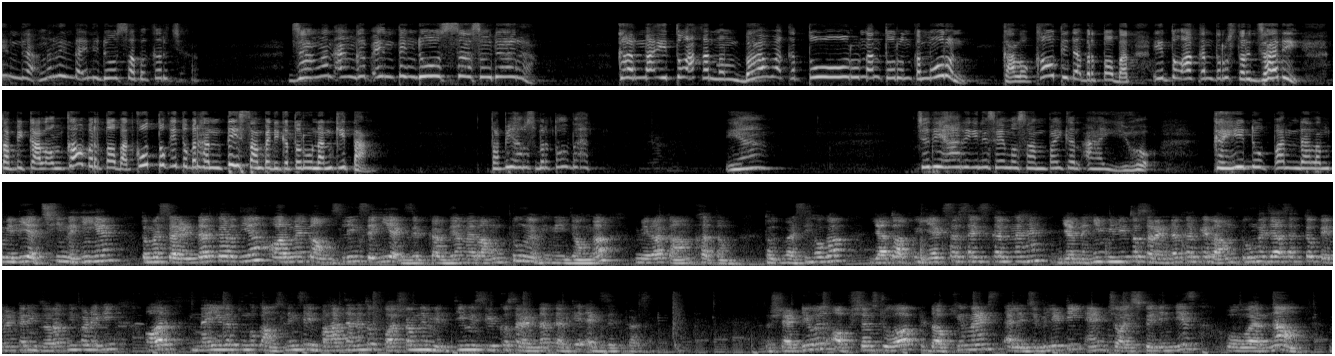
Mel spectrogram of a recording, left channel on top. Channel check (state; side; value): different; both; correlation 0.00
